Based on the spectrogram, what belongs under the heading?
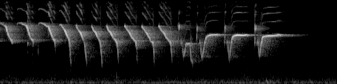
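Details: Pet canary chick singing while sitting on a hand: a rapid string of descending bright notes followed by a few louder rising whistles, ending abruptly.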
